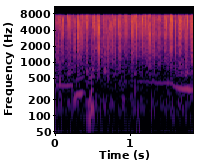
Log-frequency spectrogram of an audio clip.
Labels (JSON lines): {"label": "biophony, cascading saw", "recorder": "SoundTrap 600 or HydroMoth"}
